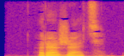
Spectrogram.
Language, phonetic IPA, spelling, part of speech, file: Russian, [rɐˈʐatʲ], рожать, verb, Ru-рожать.ogg
- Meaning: to give birth, to bear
